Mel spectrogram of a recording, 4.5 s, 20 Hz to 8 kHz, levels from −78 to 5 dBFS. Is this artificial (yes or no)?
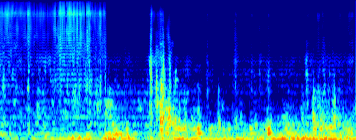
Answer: yes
